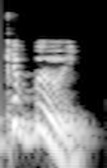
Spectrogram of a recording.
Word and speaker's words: Kamuy: That's how you say it. It's Golden Kamuy.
